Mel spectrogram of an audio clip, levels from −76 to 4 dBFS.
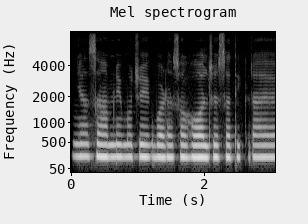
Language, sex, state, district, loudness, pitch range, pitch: Hindi, female, Bihar, Patna, -14 LUFS, 220-225 Hz, 220 Hz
